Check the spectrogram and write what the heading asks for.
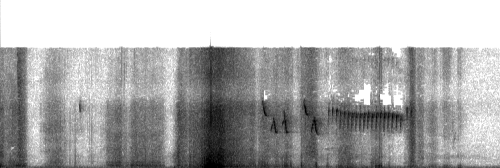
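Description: A small finch calling: a few short high chirps, then a buzzy high trill held for under a second. Rustling handling noise on the microphone runs alongside, loudest about two seconds in.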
